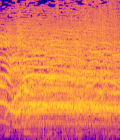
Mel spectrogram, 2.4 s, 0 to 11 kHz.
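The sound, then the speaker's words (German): Rescue teams cheer after finding 13 people missing for nine days in a flooded cave, many voices shouting and whooping together in a loud, continuous roar. “Jubel bricht aus unter den Rettungsmannschaften.”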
